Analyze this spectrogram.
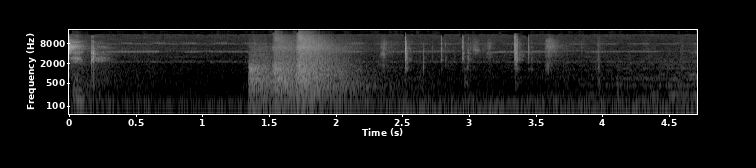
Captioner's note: there's a knock at the door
